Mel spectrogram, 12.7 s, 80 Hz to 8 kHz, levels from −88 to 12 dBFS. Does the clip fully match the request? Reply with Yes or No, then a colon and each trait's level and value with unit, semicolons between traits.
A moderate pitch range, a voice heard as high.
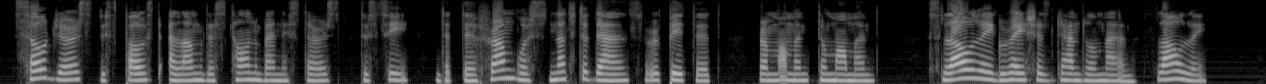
No: narrow, 2.0 semitones; high, 225 Hz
